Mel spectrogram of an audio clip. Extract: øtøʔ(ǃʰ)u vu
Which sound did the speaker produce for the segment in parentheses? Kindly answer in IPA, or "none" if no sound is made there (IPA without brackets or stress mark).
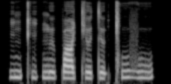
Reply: ǀʰ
